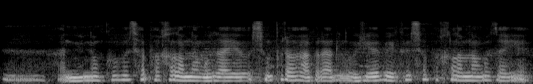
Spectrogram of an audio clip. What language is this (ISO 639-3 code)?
brx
